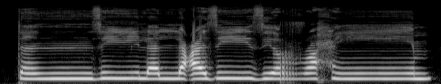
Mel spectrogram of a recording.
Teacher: کلمت العزیز میں آخری میں زے کے نیچے زیر ہے تو ہم زیر کو ظاہر کریں گے. کلمت الرحیم میں را پہ تشدید ہے تو ہم 2 حرف کے برابر را کو پڑھیں گے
